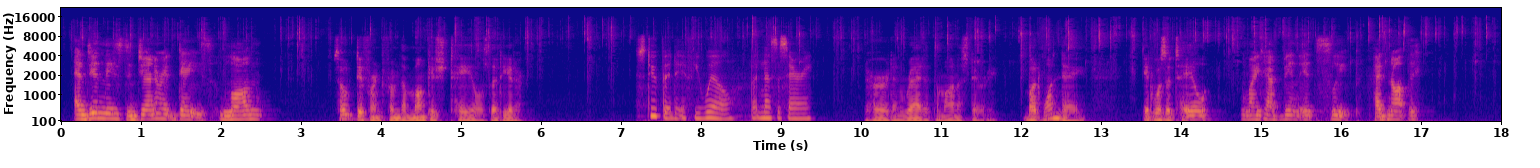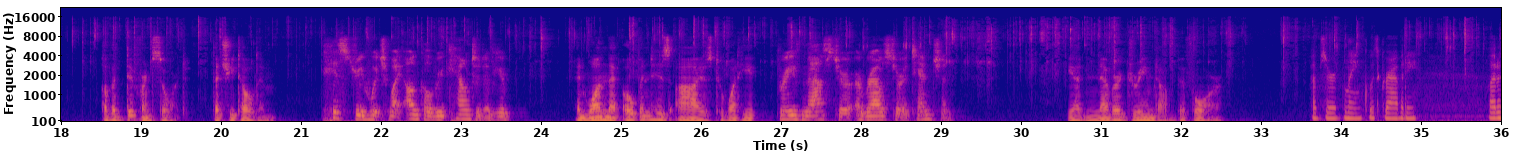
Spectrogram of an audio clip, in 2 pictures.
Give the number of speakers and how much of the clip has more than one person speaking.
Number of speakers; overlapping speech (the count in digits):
3, no overlap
